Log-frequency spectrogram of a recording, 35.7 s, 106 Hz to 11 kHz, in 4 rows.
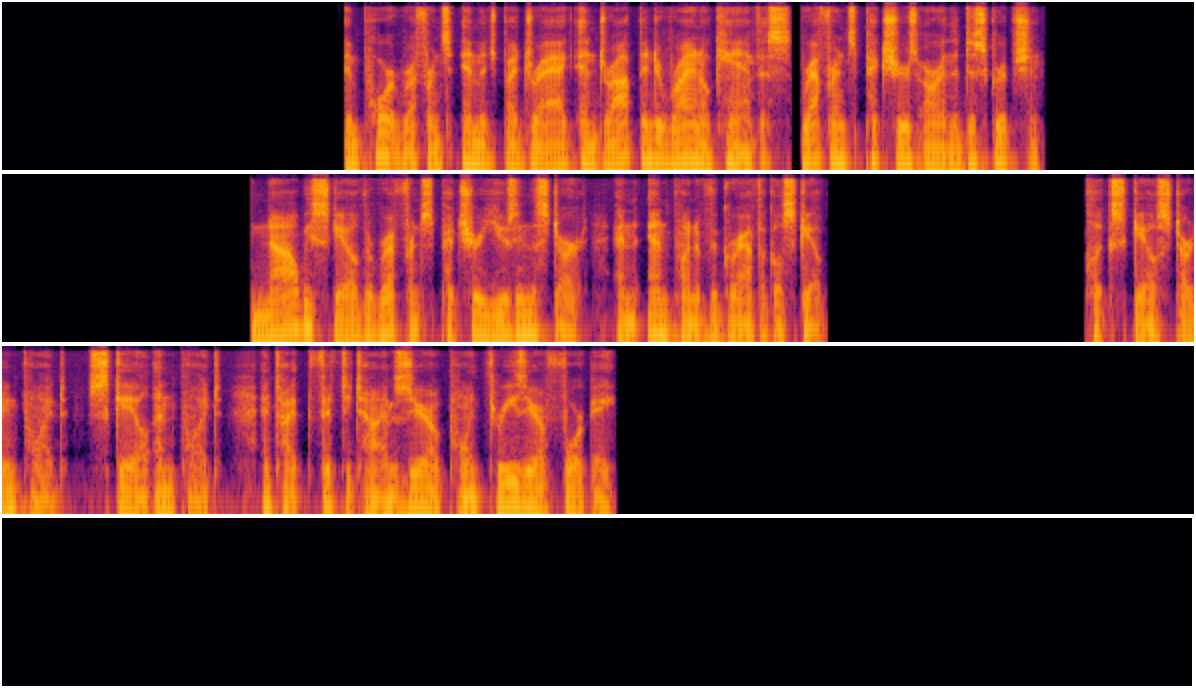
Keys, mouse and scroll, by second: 0.7-3.9 drag, 6.9-7.9 scroll down 1, 7.9-9.9 drag, 11.4-11.8 scroll up 1, 11.8-12.9 drag, 12.4-13.4 typing, 13.8 Return, 15.1-17.3 scroll up 1, 17.3 click, 17.6 scroll down 1, 18.8-19.8 shift+scroll up 2, 19.8 Tab, 21.2 click, 25.2 typing, 27.4 0, 30.8 Return, 32.0-32.5 scroll down 1, 32.5 right click, 33.8 scroll down 1, 34.1-35.3 scroll up 1, 35.3 click.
